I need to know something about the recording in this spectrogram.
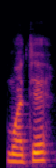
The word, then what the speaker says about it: moitié: Now, why is it A at the end pronounced, Michael? Explain to us. Why is it has? It has acute accent. It has acute accent on it. So that I say moitié.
